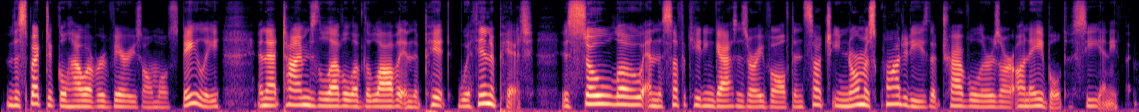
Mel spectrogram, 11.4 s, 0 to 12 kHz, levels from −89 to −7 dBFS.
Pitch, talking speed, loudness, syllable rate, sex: 190 Hz, 210 wpm, -19 LUFS, 6.5 syllables/s, female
